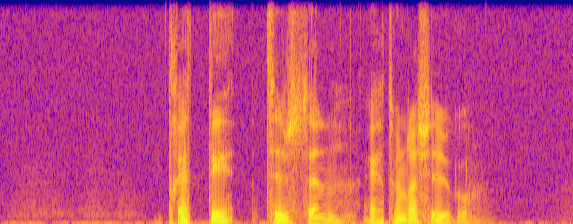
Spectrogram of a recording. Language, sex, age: Swedish, male, 39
